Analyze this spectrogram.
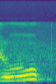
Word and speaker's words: रूप: ऊ की मात्रा रूप, इसमें थोड़ा हम लोग देर तक बोल रहे हैं रूप। और देखिए रुई में जल्दी बोल दिए, छोटे ऊ की मात्रा में जल्दी उच्चारण होता है तो रुई। फिर रूप, है ना, ये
